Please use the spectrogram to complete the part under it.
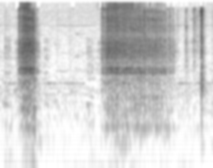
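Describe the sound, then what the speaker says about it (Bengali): Sewing machine stitching around the neckline of a blouse, a brief whir followed by a longer steady run and a small clunk at the end, close up and alone. "একদম পুরো গলার চারপাশে হচ্ছে আমরা সেলাই করে নিচ্ছি আগে"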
